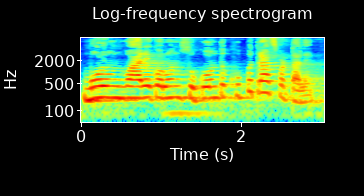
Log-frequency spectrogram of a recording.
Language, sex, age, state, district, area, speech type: Goan Konkani, female, 60+, Goa, Murmgao, rural, spontaneous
